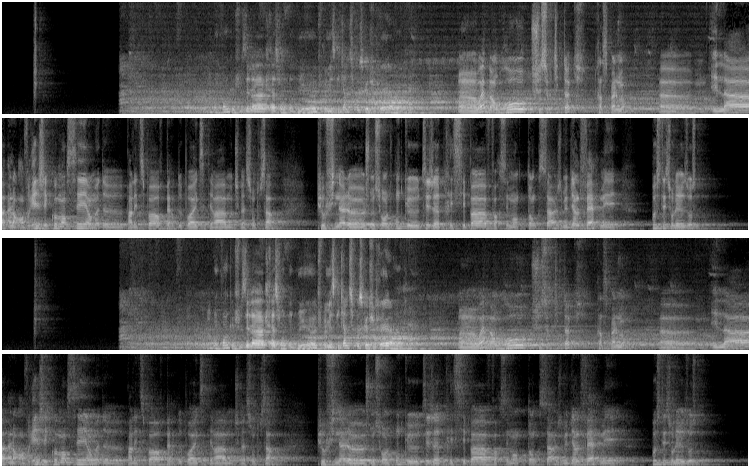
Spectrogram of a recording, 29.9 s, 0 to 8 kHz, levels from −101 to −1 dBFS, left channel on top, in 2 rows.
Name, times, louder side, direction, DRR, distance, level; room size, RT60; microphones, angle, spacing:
sound 1, 2.3-8.5, equal, 5° right, 1.0 m, -46 dB
sound 2, 2.5-14.3, left 1 dB, 40° left, 2.0 m, -39 dB
voice 1, 3.9-8.2, right 3 dB, 60° right, 9 dB, 1.0 m, -28 dB
voice 2, 9.1-12.5 13.1-20.8 21.2-27.2 27.9-28.8, left 3 dB, 65° left, 7 dB, 1.1 m, -34 dB
21.5 x 15.0 x 3.6 m, 2.2 s
head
